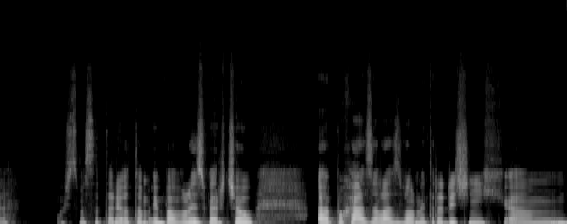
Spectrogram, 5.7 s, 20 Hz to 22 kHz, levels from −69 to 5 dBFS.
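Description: No technical faults are audible.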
